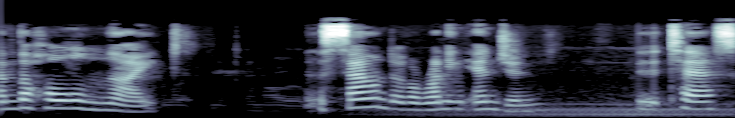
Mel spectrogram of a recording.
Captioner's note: the sound of a running engine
